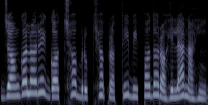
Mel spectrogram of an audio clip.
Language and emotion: Odia, neutral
